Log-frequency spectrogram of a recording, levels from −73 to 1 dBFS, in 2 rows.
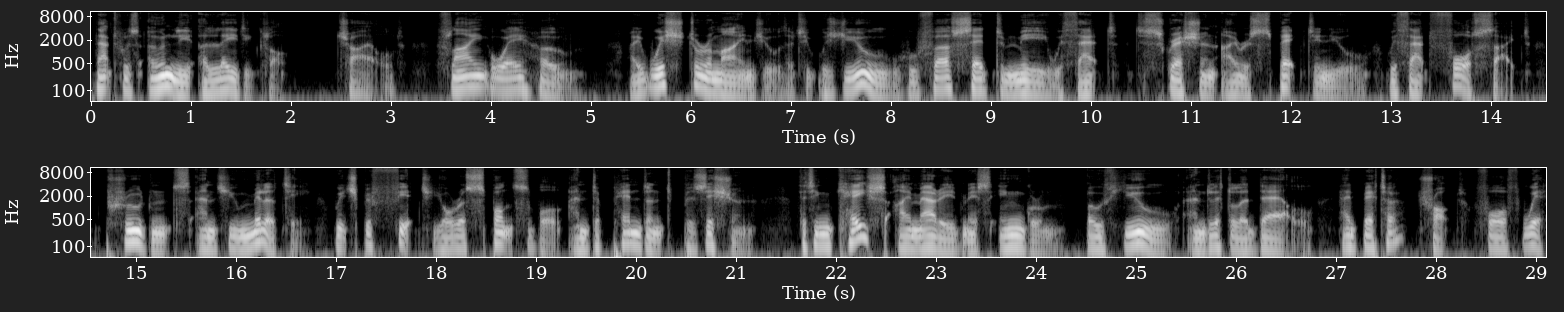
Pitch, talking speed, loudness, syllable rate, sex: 90 Hz, 120 wpm, -21 LUFS, 3.5 syllables/s, male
